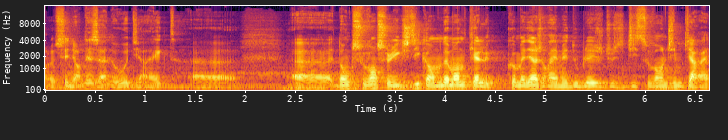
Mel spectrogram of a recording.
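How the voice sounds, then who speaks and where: A man talks fairly quickly at a fairly low pitch with ordinary pitch variation. Audible room echo and noticeable background noise fill the recording. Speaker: voice actor. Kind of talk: interview.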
